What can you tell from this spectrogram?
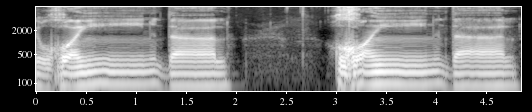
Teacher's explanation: خا کی طرح یہ بھی پر کر کے پورے قرآن میں پڑھا جائے گا ، جیسے غین دال، غین دال۔ نیکسٹ پھر خا نقطے والا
